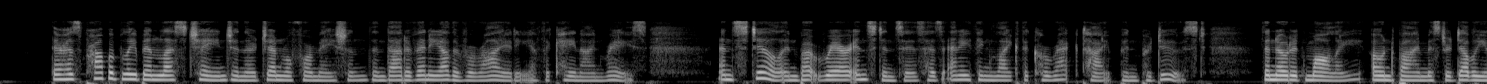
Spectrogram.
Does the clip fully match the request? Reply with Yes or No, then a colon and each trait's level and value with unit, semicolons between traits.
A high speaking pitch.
Yes: high, 200 Hz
